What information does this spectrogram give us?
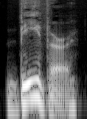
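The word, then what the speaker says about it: Belvoir: b l v o i r somehow becomes beaver and b a u d s ER t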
